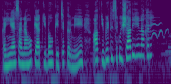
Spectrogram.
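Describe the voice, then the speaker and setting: Gossiping neighbor, middle-aged, sly and nosy. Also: female voice, sits high, big pitch swings, fast talker, fairly bright tone, faint music behind. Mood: gossipy.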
